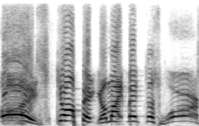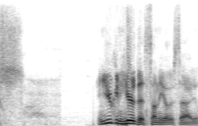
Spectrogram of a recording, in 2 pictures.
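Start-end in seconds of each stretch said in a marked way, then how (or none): 0.0-3.0 shrill, booming, very loud, slowly drawn dwarf bellow. Voicing a dwarf behind rocks who hears digging: dwarf shouting to stop. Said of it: "you hear the one dwarf go".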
